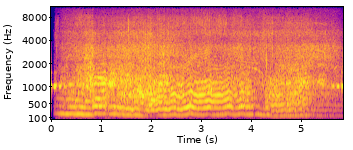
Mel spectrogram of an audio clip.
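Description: A Renault R5 Maxi Turbo rally car driven by Jean Ragnotti races past at speed at the 1985 Tour de Corse, its engine roaring loud with a rising and falling pitch as it shifts gears, the note dropping briefly before climbing again. No one speaks.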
